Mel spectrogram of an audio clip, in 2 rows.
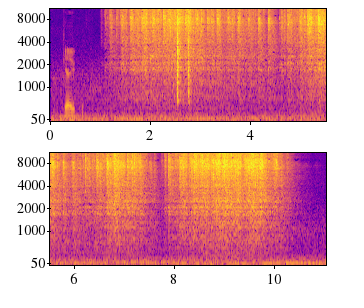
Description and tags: Fence Rattle 2 Front
Rattling a section of chain link fence.
Chain, Fence, Link, Rattle, Shake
